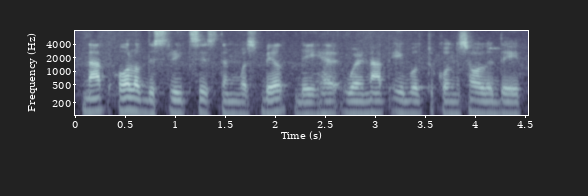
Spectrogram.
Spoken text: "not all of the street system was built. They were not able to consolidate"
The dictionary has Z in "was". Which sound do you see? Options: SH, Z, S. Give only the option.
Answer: S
